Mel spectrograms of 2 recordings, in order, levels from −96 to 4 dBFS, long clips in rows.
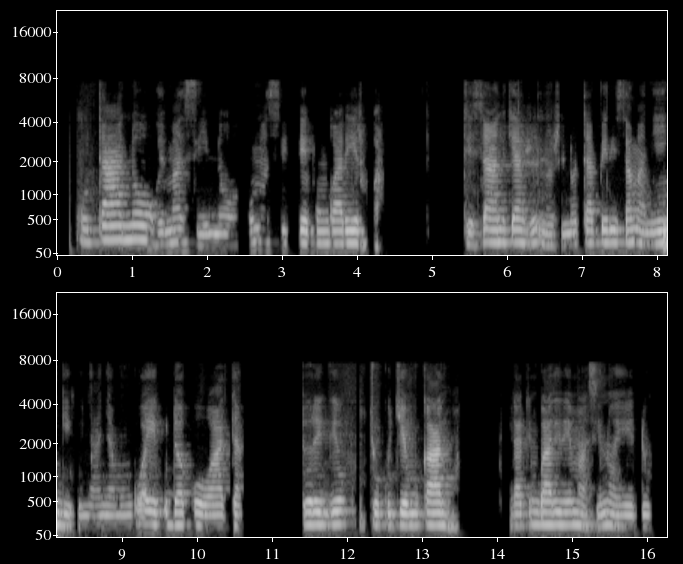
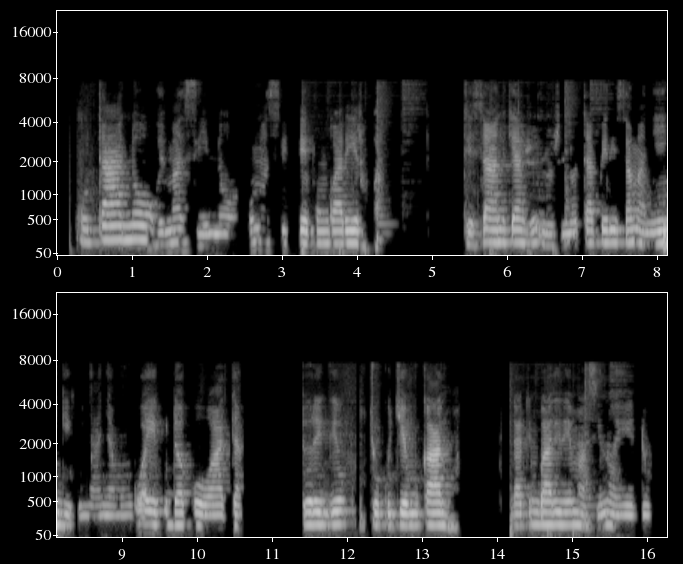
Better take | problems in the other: first | noise reduction (classical method Wiener filter)

